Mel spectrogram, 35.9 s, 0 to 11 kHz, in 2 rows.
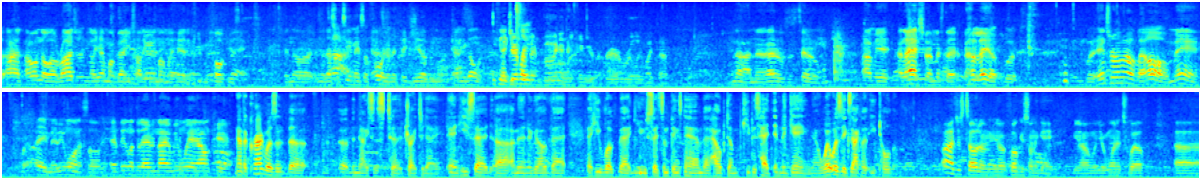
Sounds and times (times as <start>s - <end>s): Crowd: 0.0s - 25.3s, 29.8s - 35.9s.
